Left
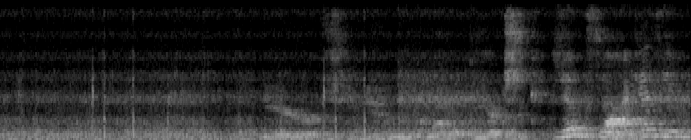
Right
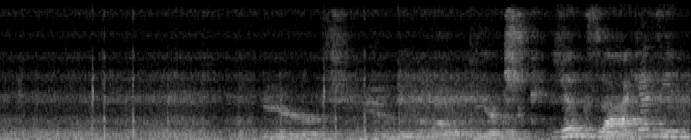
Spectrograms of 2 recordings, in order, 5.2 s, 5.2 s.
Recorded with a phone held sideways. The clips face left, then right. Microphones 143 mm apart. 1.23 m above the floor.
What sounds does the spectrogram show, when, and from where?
2.0 s a man speaking: 15° left (ahead or behind), 3 m
4.1 s a woman speaking: 50° right (ahead or behind), 4 m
